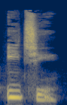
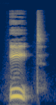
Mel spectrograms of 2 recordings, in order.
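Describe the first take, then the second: First: The word ends in ch plus an ee vowel. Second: The word ends in a t stop. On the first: The speaker calls it wrong. "or eachy" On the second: The speaker calls it right. "Eat is one syllable with a stop consonant"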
